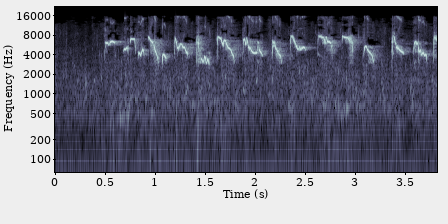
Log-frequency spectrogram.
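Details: Ngalas-style song of a mountain white-eye, used as a lure to make birds open their beaks and sing: steady, high, sweet downslurred chirps repeated more than once a second for three seconds.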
